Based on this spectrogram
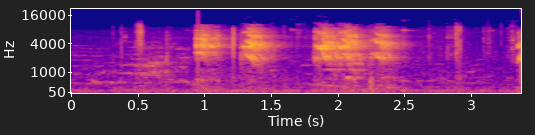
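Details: Short, raspy squawks from a talking parrot come in three main bursts, each under half a second, with faint scratchy noises between them in a quiet setting.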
